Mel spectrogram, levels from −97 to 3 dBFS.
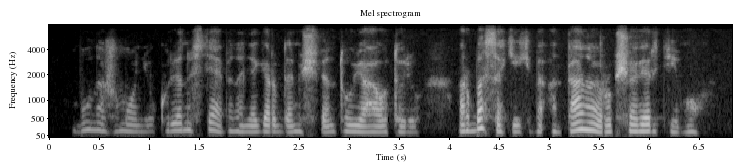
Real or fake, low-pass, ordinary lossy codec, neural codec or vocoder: real; 7.2 kHz; Opus, 32 kbps; none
